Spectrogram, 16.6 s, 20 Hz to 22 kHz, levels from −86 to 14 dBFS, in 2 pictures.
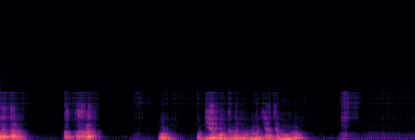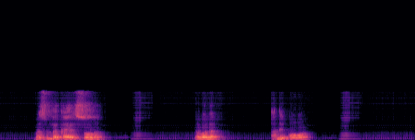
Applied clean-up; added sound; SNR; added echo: neural separator model SepFormer DNS4.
